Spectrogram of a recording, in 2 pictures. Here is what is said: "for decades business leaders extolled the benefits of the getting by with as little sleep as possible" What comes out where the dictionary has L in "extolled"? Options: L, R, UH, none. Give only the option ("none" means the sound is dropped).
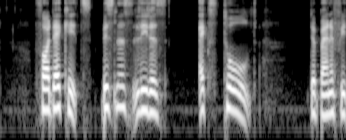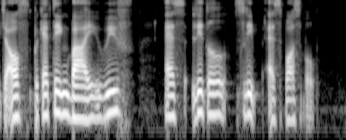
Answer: L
